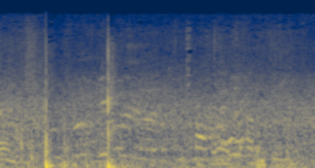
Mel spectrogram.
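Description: Two thuds of a football being struck, about half a second apart, with players' and spectators' voices behind them.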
